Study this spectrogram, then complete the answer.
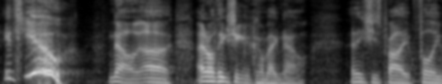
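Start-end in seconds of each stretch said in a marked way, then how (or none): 0.0-0.7 mock amazement. Mock sighting of [name].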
